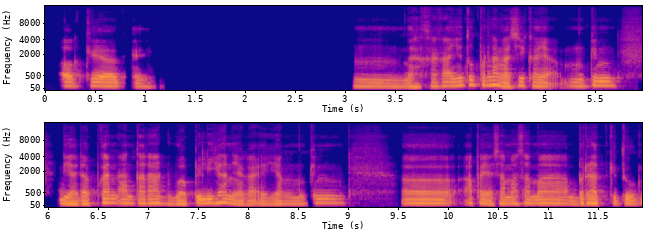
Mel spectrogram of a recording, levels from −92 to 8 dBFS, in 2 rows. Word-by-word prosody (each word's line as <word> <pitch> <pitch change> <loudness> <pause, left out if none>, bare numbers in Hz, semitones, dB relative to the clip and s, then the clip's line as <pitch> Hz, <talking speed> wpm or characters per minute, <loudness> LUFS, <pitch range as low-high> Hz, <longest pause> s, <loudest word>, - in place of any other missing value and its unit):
Oke 125 +1 +2
oke. 110 -2 -1 2.0
Hmm, 110 -3 -3
nah 100 - 0
Kakaknya 125 +3 +1
tuh 165 - +2
pernah 150 +1 +3
nggak 105 -4 +2
sih, 135 - 0
kayak 115 -1 +1 0.2
mungkin 115 +5 0 0.6
dihadapkan 105 +5 +3
antara 115 0 +1
dua 100 +1 +1
pilihan 125 +3 +4
ya, - - +2
Kak, 95 - 0 0.2
yang 95 +1 -1
mungkin, 100 +6 -4 0.8
eee, 115 -1 +2 0.2
apa 120 - -5
ya, - - +1
sama-sama 110 +2 0 0.4
berat 115 +1 +3
gitu, 105 +1 -2
115 Hz, 125 wpm, -23 LUFS, 105-120 Hz, 2.0 s, pilihan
